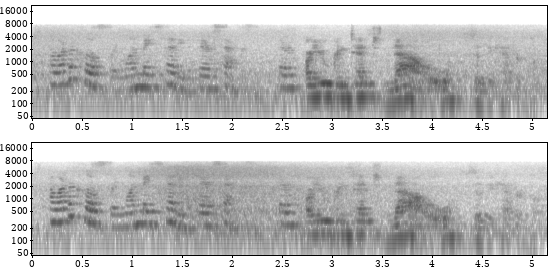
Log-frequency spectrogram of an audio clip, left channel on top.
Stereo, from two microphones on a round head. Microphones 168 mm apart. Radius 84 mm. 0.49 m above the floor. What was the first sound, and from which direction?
A woman speaking, 30° right (ahead or behind).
